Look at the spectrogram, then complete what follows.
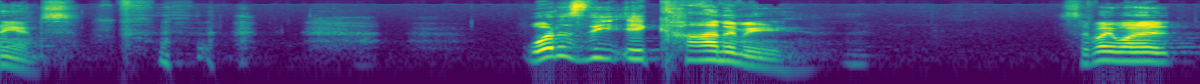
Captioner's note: chuckles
